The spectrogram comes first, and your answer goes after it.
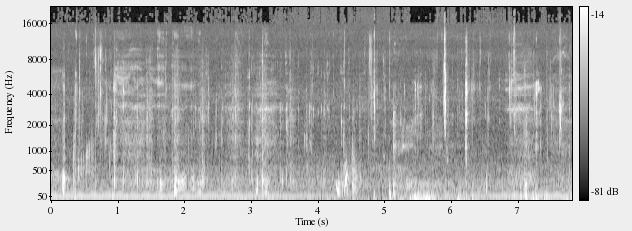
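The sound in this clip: Dill-flavored cashews being chewed, with many soft, irregular crunches and bites at a low, quiet level and no talking.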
